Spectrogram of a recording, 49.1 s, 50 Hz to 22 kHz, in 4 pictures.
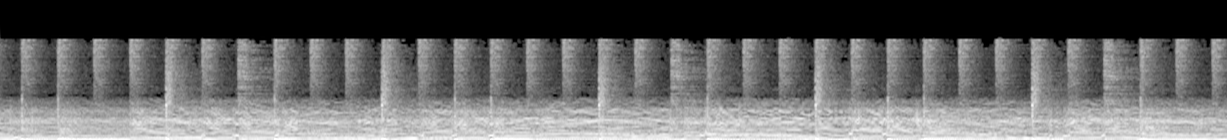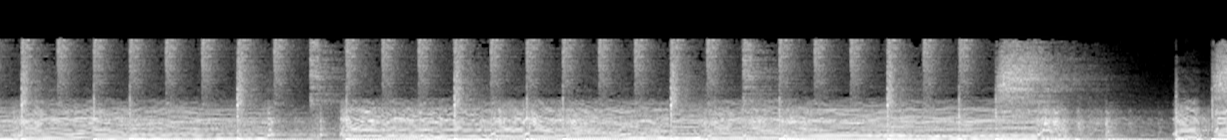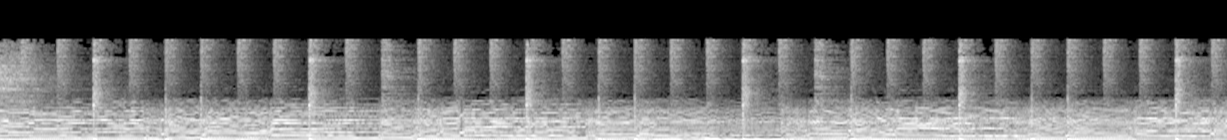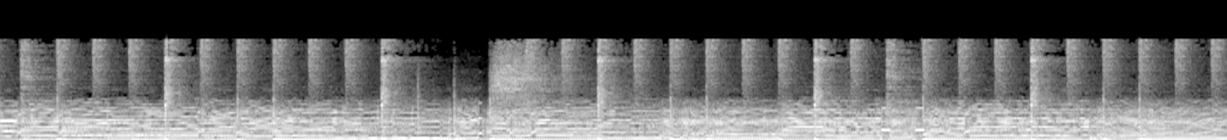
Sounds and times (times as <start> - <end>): Guitar: 0.0 - 49.0.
